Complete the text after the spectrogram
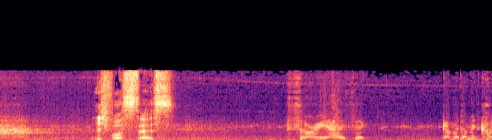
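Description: A young woman speaks calmly over a radio.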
